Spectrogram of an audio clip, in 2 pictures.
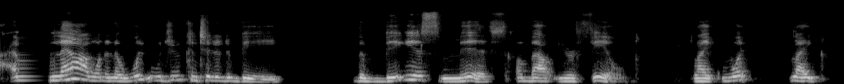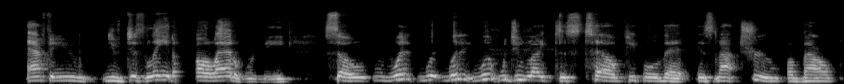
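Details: Stroke survivor with aphasia from brain damage after stroke, speaking in a podcast conversation; aphasia.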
